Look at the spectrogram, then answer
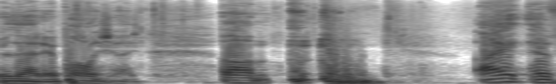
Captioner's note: clears throat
